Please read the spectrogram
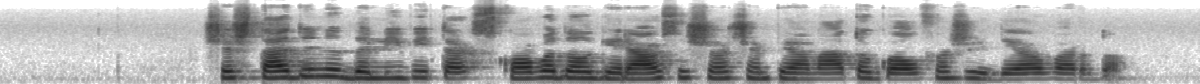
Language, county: Lithuanian, Vilnius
